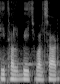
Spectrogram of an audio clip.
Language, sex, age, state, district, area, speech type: Gujarati, male, 30-45, Gujarat, Valsad, rural, spontaneous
